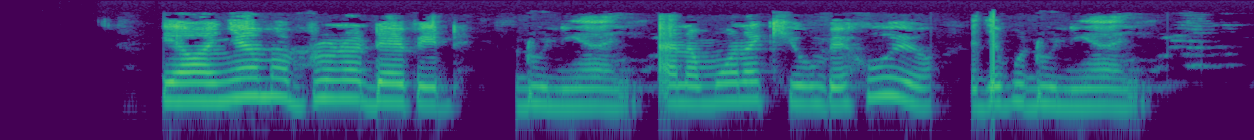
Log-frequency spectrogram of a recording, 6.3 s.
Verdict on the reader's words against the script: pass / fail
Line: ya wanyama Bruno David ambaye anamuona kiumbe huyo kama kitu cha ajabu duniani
fail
